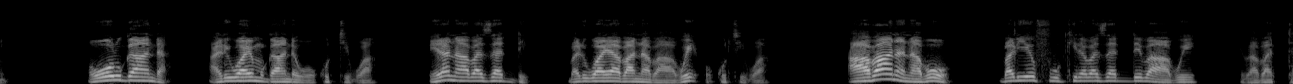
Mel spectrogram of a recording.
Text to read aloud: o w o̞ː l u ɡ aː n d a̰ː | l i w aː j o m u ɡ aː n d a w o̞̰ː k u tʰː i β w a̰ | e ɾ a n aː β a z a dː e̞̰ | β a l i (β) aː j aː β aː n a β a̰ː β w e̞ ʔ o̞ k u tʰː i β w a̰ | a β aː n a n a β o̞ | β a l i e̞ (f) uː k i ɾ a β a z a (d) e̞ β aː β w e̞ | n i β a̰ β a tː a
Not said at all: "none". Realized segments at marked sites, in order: w, f, dː

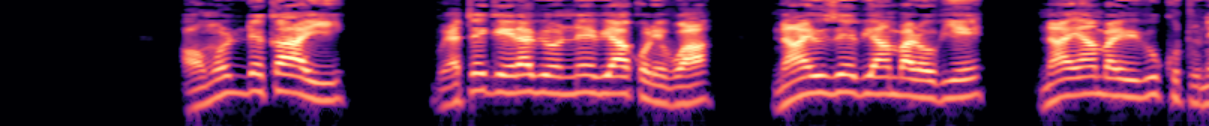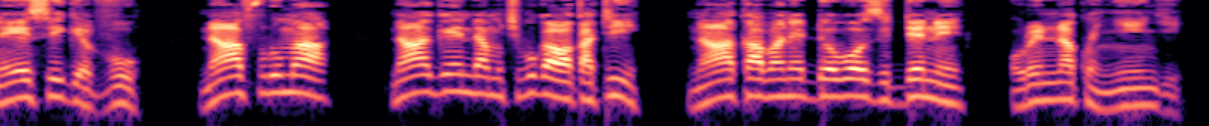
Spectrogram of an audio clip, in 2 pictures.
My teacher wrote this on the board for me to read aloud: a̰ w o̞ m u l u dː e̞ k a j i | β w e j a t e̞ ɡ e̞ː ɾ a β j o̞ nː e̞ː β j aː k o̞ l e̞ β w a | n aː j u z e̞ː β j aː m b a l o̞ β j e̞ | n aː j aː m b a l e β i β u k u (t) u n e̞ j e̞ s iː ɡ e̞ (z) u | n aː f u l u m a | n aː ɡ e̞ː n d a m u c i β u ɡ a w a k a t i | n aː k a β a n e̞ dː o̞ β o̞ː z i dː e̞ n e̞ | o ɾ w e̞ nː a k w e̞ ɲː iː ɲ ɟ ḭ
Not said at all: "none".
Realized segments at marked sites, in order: t, v

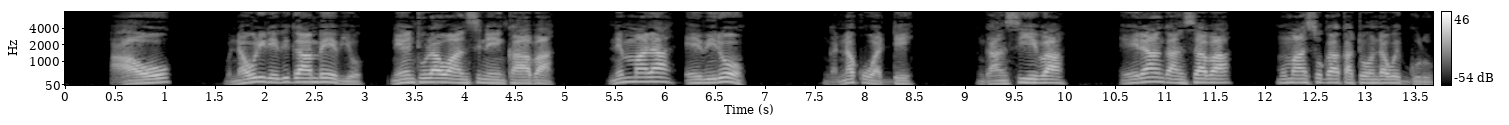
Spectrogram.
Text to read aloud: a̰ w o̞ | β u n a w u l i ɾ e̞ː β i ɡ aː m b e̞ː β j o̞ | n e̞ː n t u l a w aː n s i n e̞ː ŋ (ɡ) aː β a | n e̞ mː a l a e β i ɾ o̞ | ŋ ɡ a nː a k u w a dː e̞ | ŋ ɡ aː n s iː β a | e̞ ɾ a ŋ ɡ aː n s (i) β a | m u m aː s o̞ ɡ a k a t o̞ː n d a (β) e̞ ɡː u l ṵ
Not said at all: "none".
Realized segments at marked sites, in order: k, a, w

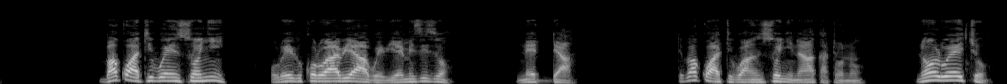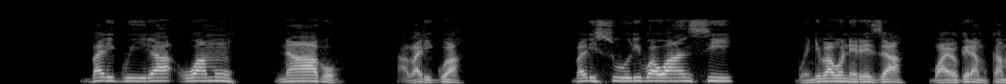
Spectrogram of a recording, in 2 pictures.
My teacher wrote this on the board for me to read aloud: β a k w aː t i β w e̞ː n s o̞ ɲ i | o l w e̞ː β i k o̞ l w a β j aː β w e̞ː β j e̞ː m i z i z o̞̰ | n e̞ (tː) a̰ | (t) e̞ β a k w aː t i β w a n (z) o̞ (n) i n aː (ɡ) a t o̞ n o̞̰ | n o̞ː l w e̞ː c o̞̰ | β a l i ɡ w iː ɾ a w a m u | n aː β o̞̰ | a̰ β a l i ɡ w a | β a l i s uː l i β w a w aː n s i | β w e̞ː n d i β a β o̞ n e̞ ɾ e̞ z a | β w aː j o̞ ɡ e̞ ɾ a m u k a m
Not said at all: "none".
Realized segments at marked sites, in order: dː, t, s, ɲ, k

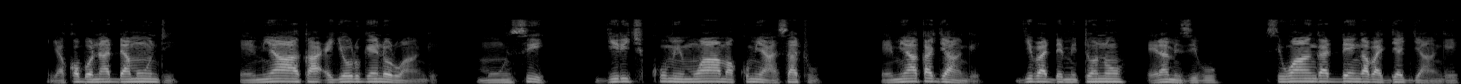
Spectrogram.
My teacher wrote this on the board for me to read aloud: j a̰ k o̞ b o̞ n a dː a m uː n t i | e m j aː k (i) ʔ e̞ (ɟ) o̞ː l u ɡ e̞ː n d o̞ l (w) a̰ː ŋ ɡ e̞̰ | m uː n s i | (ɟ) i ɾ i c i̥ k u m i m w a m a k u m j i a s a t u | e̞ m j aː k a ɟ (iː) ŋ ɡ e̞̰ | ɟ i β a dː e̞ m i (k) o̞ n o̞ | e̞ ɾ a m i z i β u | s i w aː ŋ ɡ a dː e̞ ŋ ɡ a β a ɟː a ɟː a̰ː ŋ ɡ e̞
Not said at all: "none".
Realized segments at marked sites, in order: a, ɟ, w, ɟ, aː, t

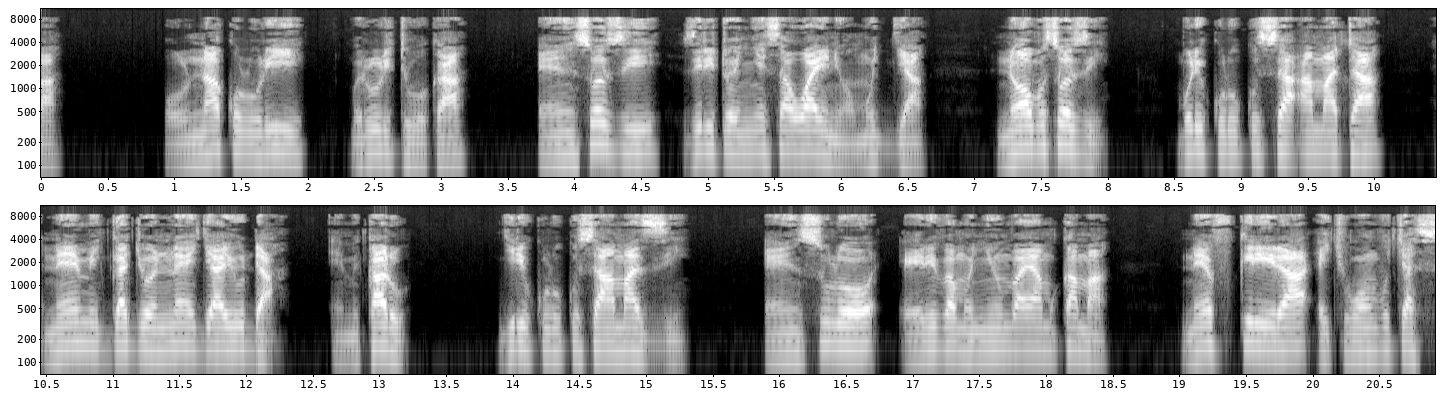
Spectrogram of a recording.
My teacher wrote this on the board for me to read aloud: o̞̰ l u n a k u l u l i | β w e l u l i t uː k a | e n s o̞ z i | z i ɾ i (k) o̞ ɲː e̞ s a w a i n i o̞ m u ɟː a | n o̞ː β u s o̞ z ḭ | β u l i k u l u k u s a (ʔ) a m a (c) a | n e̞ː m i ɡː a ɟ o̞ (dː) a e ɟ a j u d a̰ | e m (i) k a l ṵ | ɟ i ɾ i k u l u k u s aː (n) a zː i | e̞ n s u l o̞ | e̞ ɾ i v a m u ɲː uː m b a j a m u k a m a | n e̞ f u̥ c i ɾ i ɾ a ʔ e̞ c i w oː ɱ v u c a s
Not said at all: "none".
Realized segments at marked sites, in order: t, ʔ, t, nː, i, m

